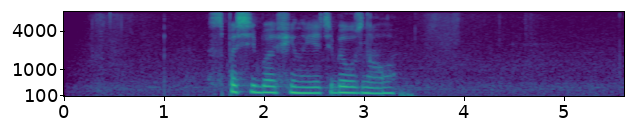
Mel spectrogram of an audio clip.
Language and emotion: Russian, neutral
